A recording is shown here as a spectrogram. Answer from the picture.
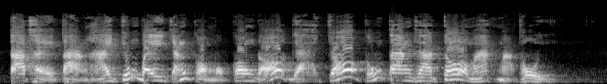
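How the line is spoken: Roaring. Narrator (Vietnamese): Hải Ma giáo chủ gầm lên

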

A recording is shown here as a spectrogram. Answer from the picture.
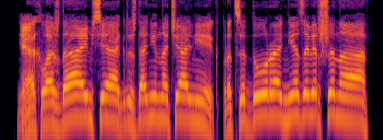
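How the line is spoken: Roared. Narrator (Russian): проревел Бесов

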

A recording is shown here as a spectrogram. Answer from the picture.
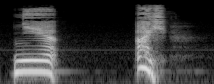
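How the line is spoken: Pained squeak from burn. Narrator (Russian): Пискнула я от жгучего соприкосновения голубого огня и своей кожи

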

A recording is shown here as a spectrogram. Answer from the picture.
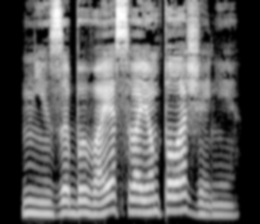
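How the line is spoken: Stern and loud. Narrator (Russian): строго сказал Арман громко

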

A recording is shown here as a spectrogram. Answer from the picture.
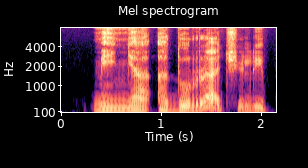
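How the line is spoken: Furious hiss. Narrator (Russian): прошипела она

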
